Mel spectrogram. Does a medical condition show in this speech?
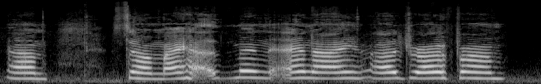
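Yes: ALS; onset in pinky finger.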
